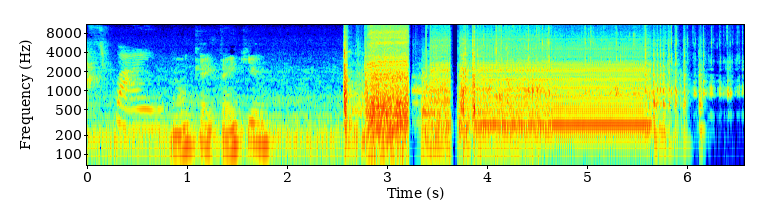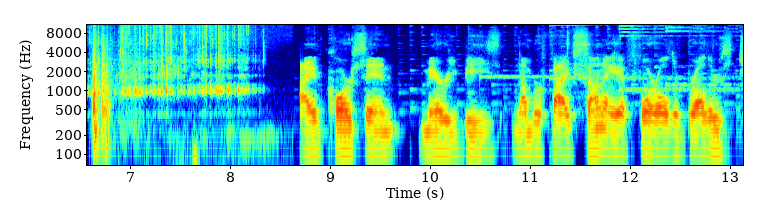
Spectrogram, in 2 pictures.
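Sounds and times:
speech: 0:00.3 - 0:02.0, 0:08.7 - 0:13.1
coffee maker running: 0:02.6 - 0:08.3.

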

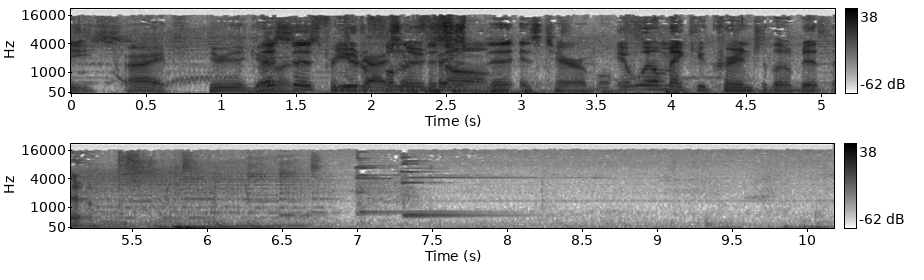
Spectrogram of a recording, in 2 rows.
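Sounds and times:
speech: 0:00.0 - 0:05.4
two-note ding-dong doorbell chime indoors: 0:07.0 - 0:08.8.

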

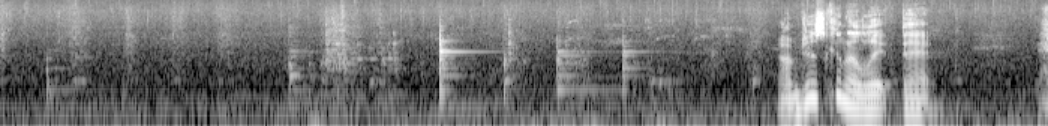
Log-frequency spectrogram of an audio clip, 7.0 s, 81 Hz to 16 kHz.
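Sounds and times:
spice mixture sizzling in a hot pot: 0:00.0 - 0:06.9
metallic clinks and scrapes from stirring the spice mixture: 0:01.9 - 0:05.2
speech: 0:05.2 - 0:06.3.

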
